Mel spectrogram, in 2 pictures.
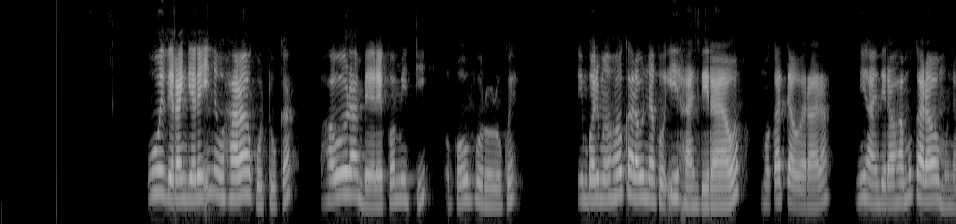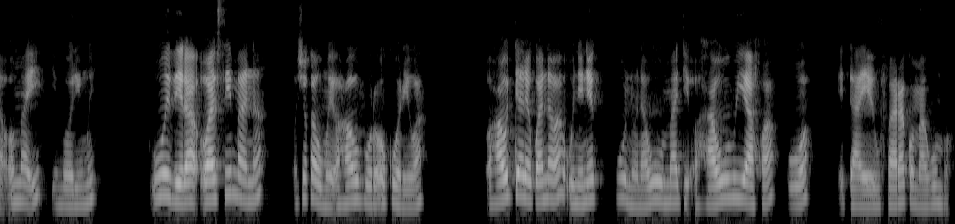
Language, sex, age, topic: Oshiwambo, female, 18-24, agriculture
